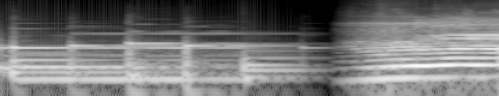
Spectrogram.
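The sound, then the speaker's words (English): A cow moos loudly: a low, pulsing drone that breaks off briefly, then swells into a rougher, breathier bellow. No talking. “You begin to moo, moo, moo all over this farm, moving your body.”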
